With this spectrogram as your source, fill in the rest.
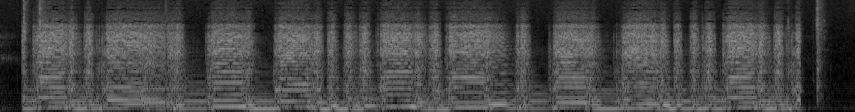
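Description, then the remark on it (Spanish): A buzzy, mosquito-like, cheap-sounding metal-distorted guitar track played on its own, a loud, steady riff of held notes that shift pitch in a repeating pattern, then cuts off abruptly after about six seconds. “Suena barato, pero ya en la mezcla... O sea, si te fijas, todo ese pinche sonido como de mosquito, güey, de la chingada, en la mezcla ya no se escucha, güey.”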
